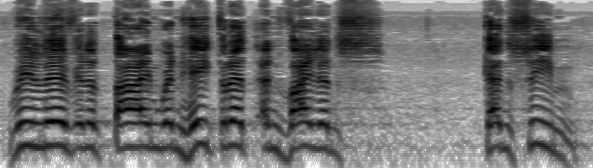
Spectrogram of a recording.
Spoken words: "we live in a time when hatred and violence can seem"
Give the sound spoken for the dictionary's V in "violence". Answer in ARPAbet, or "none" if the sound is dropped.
V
